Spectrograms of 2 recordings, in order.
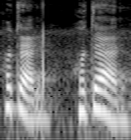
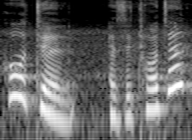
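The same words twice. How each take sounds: First: Hotel as ho-TEL, second syllable stressed; hotel with short HO and strong TEL; correct pronunciation. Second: Hotel stressed up front, HO-tel; hotel mispronounced HO-tl; wrong pronunciation. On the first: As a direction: land slowly on TEL in hotel. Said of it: "The word is". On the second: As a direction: say hotel with the weight on HO. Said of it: "No, it's not". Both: Shown as a demonstration.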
